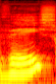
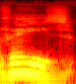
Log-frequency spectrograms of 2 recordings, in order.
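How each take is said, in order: First: The word ends with an S sound. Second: The word ends with a Z sound. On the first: "vase com S" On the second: "vase com Z"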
